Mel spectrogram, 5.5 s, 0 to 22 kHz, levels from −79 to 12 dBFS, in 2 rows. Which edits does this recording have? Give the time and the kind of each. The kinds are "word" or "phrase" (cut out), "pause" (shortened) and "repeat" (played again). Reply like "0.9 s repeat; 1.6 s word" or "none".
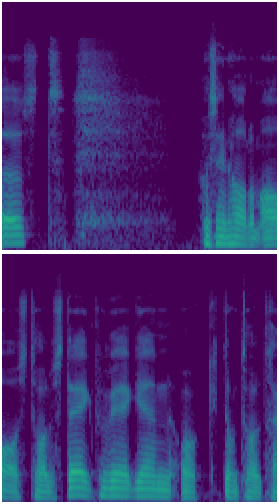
none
